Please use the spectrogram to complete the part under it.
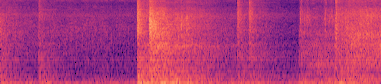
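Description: A loud blast booms in a video game.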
